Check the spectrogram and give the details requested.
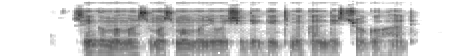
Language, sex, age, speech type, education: Nigerian Pidgin, male, 15-29, spontaneous, tertiary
